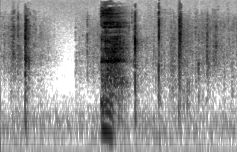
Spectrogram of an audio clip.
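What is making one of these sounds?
A heavy thud lands on wood.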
